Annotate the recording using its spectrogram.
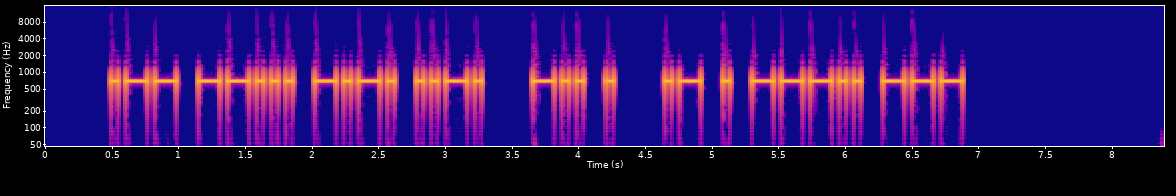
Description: Morse code, heard as a keyed tone, about 22 wpm, 700 Hz. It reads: W7CF DE AE8O
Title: USA Callsign DE Callsign - 4 Characters - 22wpm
